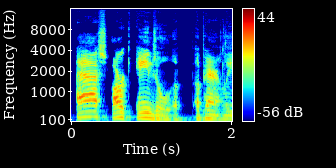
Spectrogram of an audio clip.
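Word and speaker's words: Æ: a12 musk or X a sh arc angel apparently if he at the 8 E thing is pronounced ash and people seem to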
